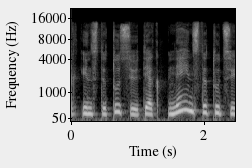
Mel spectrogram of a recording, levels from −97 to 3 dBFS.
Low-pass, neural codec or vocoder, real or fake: 14.4 kHz; none; real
